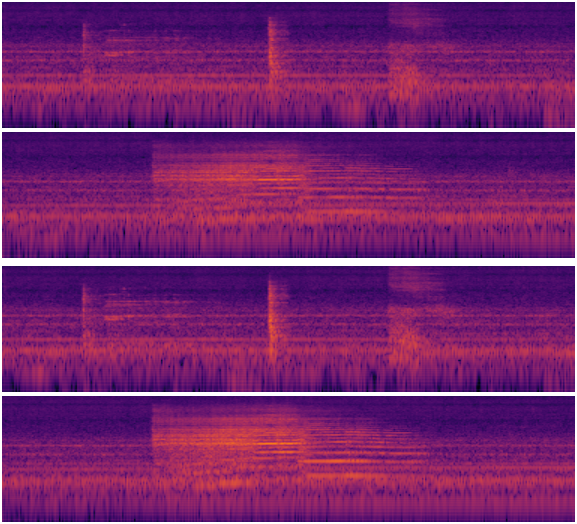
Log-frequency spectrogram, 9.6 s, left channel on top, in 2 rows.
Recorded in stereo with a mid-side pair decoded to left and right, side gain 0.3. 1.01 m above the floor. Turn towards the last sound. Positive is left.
turn(degrees=-65)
